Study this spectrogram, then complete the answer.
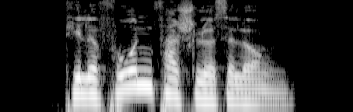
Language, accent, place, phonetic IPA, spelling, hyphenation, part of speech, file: German, Germany, Berlin, [teleˈfoːnɛɐ̯ˌʃlʏsəlʊŋ], Telefonverschlüsselung, Te‧le‧fon‧ver‧schlüs‧se‧lung, noun, De-Telefonverschlüsselung.ogg
- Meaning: phone encryption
